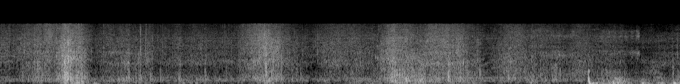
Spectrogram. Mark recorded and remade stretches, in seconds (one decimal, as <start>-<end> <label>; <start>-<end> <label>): 0.0-6.8 recorded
